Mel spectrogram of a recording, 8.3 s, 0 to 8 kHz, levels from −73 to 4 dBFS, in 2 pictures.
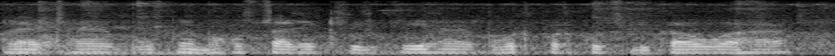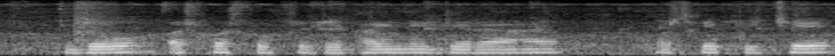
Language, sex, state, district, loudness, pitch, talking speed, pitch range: Hindi, male, Bihar, Katihar, -18 LUFS, 130 Hz, 170 wpm, 125-130 Hz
